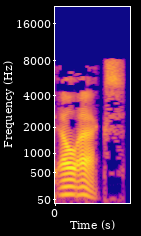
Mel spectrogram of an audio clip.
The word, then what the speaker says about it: LX: on the planet Polysorbate LX. LX. Pronounced 60. After the preservative.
